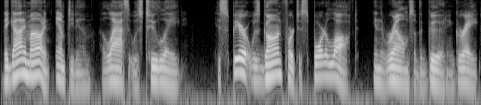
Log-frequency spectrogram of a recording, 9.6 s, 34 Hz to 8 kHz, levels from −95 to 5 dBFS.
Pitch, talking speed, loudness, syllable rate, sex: 115 Hz, 175 wpm, -19 LUFS, 3.8 syllables/s, male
